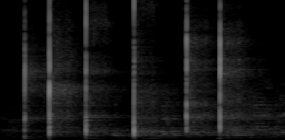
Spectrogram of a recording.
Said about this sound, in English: I know you're here because I hear you clapping. And the worship team is leading, and it's like, I don't know when to clap.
